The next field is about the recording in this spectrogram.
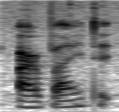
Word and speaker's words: Arbeiter: It would be more like an Arbeiter.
